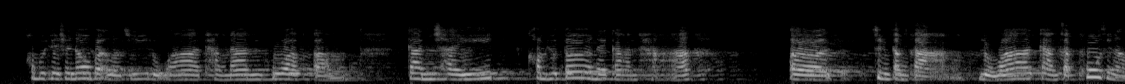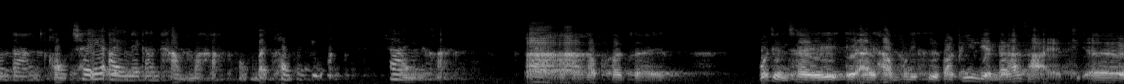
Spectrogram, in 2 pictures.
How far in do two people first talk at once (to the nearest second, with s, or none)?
none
